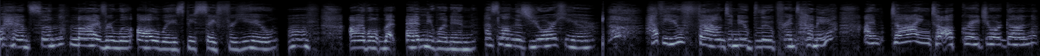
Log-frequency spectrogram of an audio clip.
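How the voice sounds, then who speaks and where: Seductive female vending machine, game; high, unhurried, teasing purr, dry booth. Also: lively intonation, a bit bright, no room sound, heavily acted. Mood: sultry. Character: flirty female machine, sultry vending unit. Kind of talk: video game character dialogue.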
